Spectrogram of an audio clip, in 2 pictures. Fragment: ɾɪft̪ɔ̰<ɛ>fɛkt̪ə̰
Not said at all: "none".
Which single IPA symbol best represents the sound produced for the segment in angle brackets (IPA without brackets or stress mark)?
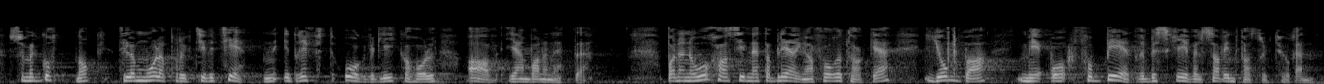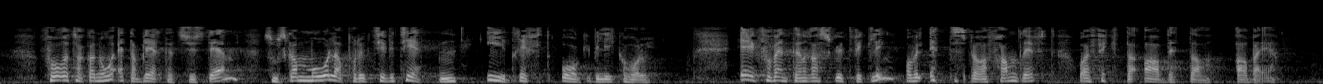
ɛ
